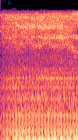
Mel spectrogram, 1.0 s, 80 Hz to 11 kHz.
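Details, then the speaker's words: A home nebulizer compressor running while an infant girl lies on the bed, receiving about 10 minutes of nebulization with saline only and no medication while she is sick. "Aí eu afastei o colchão, botei aqui no nebulizador e o soro, vou dar com o soro fisiológico mesmo, vou botar a medicação não."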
